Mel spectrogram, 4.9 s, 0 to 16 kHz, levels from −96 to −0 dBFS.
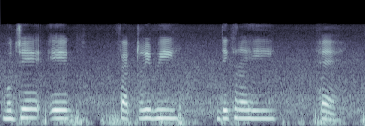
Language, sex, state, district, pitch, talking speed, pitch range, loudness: Hindi, female, Madhya Pradesh, Dhar, 235 Hz, 85 wpm, 230-240 Hz, -15 LUFS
